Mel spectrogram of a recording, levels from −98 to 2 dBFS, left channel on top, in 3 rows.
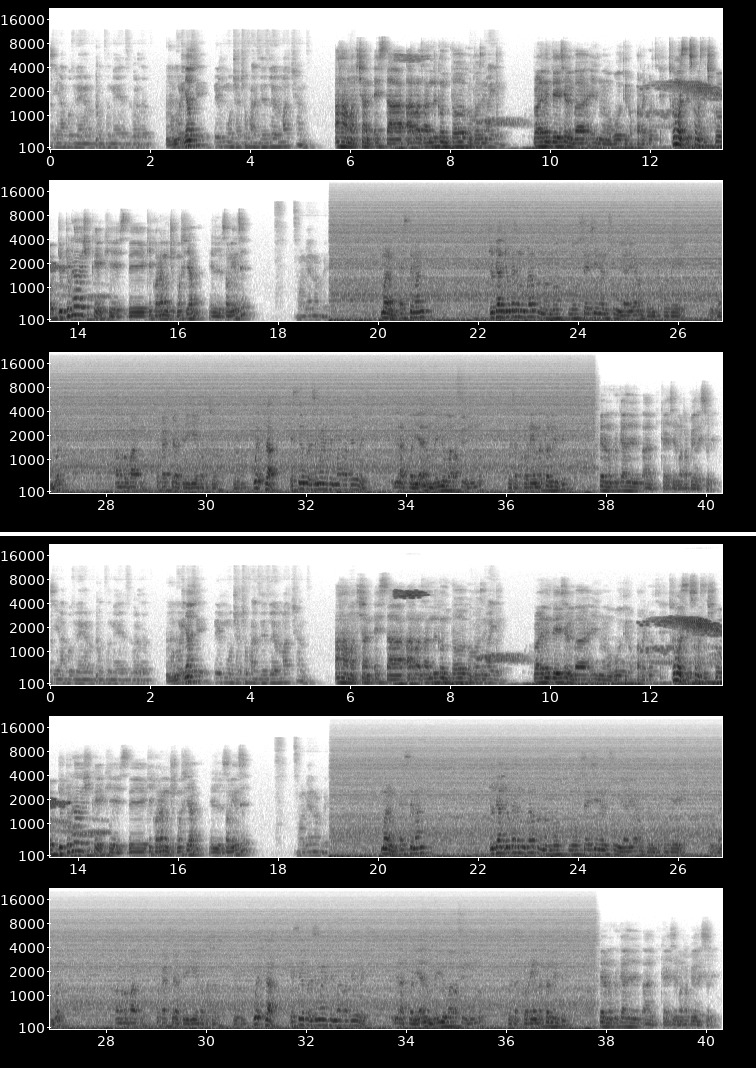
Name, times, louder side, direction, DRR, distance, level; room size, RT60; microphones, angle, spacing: voice 1, 0.0-2.0 2.4-5.2 5.9-6.2 8.3-9.1 17.9-19.0 21.8-22.2 28.7-28.9 36.3-37.3, left 1 dB, 25° left, 7.7 m, -35 dB
voice 2, 2.3-2.9 5.7-8.8 9.7-17.4 20.1-21.0 21.9-26.1 26.6-27.2 28.2-33.2 33.6-35.5 36.0-37.2 37.9-40.1, left 1 dB, 65° left, 1.6 m, -22 dB
sound 1, 6.9-14.7, right 6 dB, 70° right, 0.5 m, -26 dB
Mechanical fan, 19.0-37.8, equal, 50° left, 3.9 m, -24 dB
13.0 x 11.0 x 2.8 m
head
